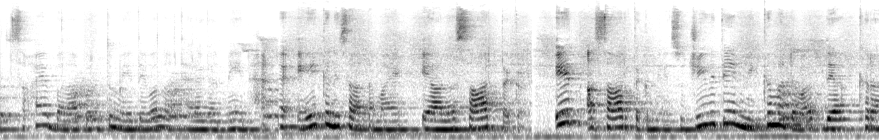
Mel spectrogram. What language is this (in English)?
Hindi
